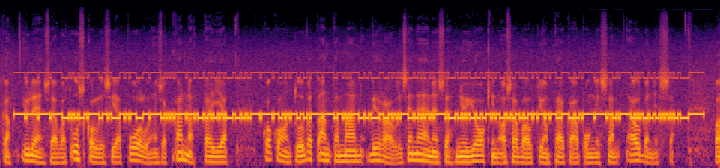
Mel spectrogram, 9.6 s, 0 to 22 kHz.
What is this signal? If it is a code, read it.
RTTY (45.45 baud, 170 Hz shift), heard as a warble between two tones, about 1360 Hz centre, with speech in Finnish. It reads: CT9RK DE VU8CX TNX FER CALL. UR RST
